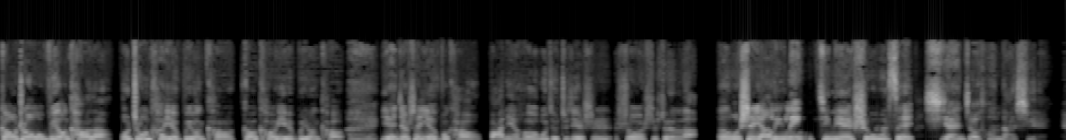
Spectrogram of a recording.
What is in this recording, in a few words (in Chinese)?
为教育内容打造引人入胜的AI学习技巧配音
